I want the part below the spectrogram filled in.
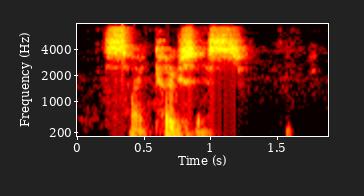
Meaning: A severe mental disorder, sometimes with physical damage to the brain, marked by a deranged personality and a distorted view of reality
- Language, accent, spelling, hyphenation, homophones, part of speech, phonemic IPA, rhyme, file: English, Southern England, psychosis, psych‧o‧sis, sycosis, noun, /saɪˈkəʊsɪs/, -əʊsɪs, LL-Q1860 (eng)-psychosis.wav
